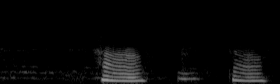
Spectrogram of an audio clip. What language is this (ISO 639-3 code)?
pan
